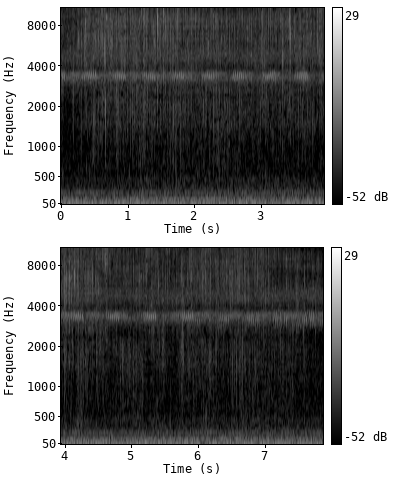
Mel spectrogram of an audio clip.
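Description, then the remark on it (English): A person urinating onto flowers: a steady, unbroken trickling stream of liquid that holds an even, fairly soft level for several seconds, with no voices. “Wow, I'm really going pee.”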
